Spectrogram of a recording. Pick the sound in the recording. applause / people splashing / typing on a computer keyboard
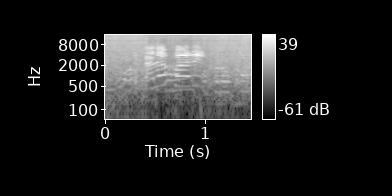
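people splashing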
